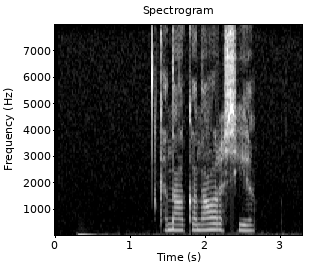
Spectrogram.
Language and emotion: Russian, neutral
